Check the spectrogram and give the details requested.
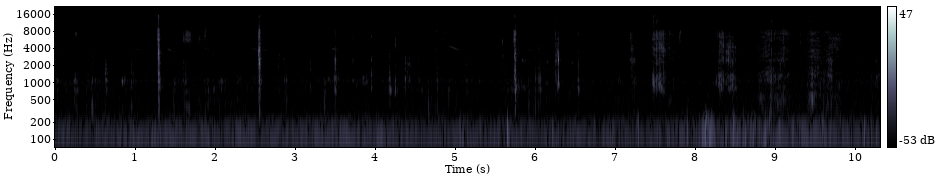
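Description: A man chewing braised pork and crisp fried pieces close to the microphone: soft, wet mouth sounds broken by scattered sharp crunches, two of them standing out in the first few seconds and a denser run of them near the end.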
